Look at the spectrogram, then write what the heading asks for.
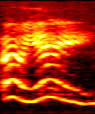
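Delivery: put-on very high babyish talk. Speaker shows how they talk to their pets, baby voice. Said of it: "I'm acting like a baby to them".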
